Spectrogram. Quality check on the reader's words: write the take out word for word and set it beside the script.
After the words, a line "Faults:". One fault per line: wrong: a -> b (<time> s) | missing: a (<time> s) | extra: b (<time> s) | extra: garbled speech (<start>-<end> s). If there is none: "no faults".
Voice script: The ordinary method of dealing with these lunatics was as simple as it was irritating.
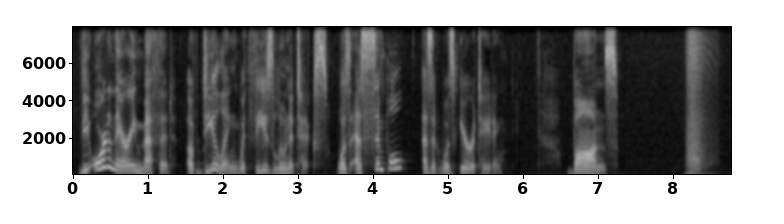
The ordinary method of dealing with these lunatics was as simple as it was irritating. Bonds
Faults:
extra: Bonds (6.6 s)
